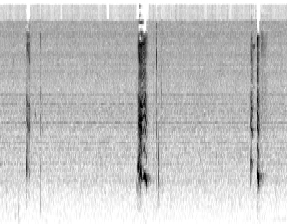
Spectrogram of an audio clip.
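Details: Three sharp, brief hiccup sounds, each followed by a faint catch, spaced a few seconds apart over a steady low background hum: hiccups.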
